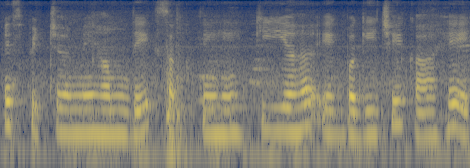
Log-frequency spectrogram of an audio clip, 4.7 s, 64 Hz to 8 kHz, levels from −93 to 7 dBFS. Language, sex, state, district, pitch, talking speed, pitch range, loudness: Hindi, female, Madhya Pradesh, Dhar, 170 Hz, 165 wpm, 170-185 Hz, -19 LUFS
